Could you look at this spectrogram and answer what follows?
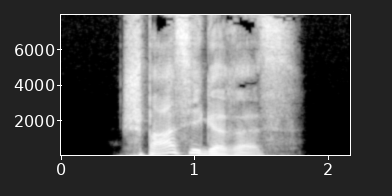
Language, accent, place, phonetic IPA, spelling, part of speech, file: German, Germany, Berlin, [ˈʃpaːsɪɡəʁəs], spaßigeres, adjective, De-spaßigeres.ogg
- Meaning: strong/mixed nominative/accusative neuter singular comparative degree of spaßig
